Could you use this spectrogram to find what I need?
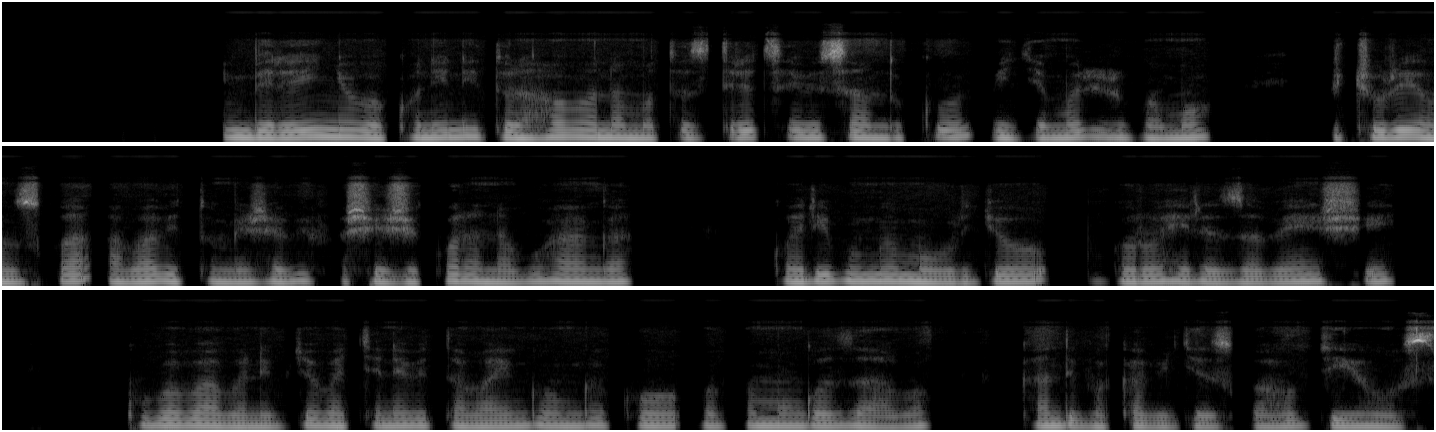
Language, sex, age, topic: Kinyarwanda, female, 25-35, government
